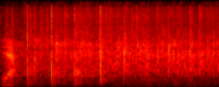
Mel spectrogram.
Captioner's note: applause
